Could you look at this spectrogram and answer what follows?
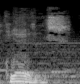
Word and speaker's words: clothes: نمبر 20 او 20 الاثنين صح, ملابس مش clothes, clothes, clothes, clothes, clothes, مش هننطق الـ ES, clothes.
